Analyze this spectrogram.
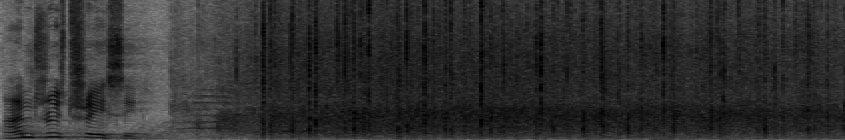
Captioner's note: audience applauds and cheers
